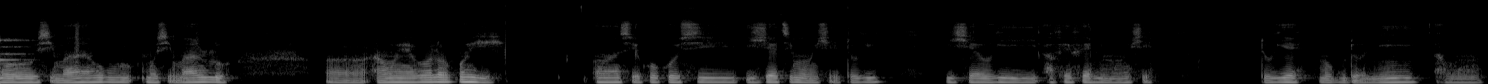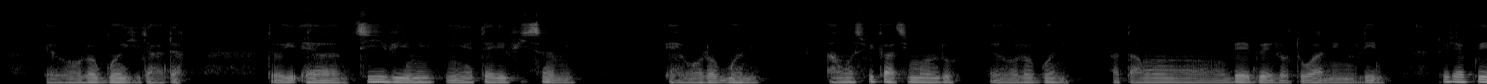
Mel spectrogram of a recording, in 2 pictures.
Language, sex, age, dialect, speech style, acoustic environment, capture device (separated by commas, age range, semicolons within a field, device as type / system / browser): Yoruba, male, 25-34, Nigeria - Ibadan, relaxed, silence, mobile / Linux / Chrome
